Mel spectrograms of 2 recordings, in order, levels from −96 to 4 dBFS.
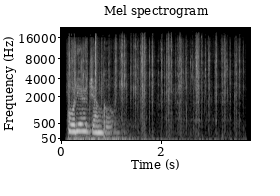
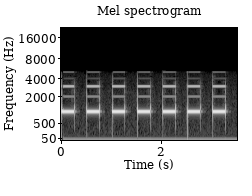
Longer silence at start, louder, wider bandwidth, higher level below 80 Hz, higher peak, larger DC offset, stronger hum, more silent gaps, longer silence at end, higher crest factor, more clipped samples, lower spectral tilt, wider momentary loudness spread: first, 0.15 s vs 0 s; second, -31 LUFS vs -12 LUFS; first, 19 kHz vs 5.4 kHz; first, -54 dBFS vs -62 dBFS; about the same, -6 dBFS vs -4 dBFS; second, under 0.1% vs 0.7%; neither; neither; about the same, 0.3 s vs 0.25 s; first, 26 dB vs 8 dB; neither; first, -4 dB/octave vs -1.5 dB/octave; first, 17 LU vs 2 LU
